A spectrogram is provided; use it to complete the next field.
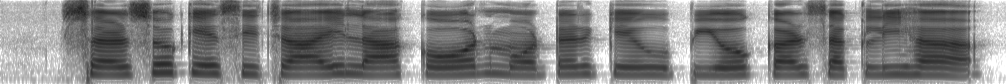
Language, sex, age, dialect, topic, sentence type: Magahi, female, 18-24, Western, agriculture, question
